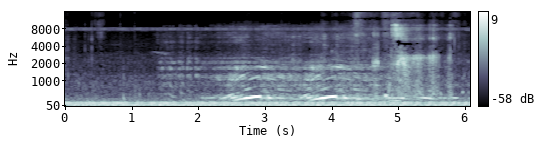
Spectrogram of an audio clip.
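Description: A ride-on toy Jaguar F-Type car's built-in speaker playing its engine start-up sound effect: a few rising-and-falling revs, starting about two seconds in, over a steady low rumble.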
